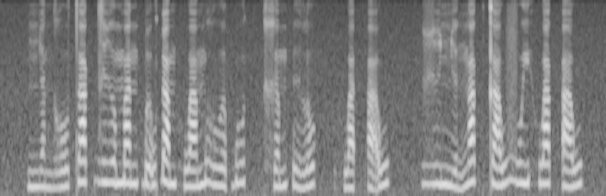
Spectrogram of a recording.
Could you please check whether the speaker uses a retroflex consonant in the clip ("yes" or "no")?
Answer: no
